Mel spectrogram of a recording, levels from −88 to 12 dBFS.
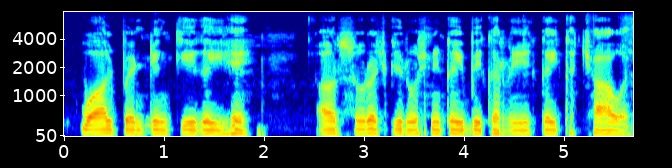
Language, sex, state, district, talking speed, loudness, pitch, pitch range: Hindi, male, Uttarakhand, Uttarkashi, 170 wpm, -18 LUFS, 95 Hz, 90-95 Hz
